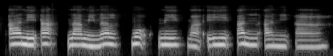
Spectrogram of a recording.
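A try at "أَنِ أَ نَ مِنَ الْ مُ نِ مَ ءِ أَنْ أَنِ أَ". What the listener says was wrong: Nah, supaya nggak nyeret, diputus seperti itu. Nah, makanya diputus saja kalau masih ada jeda nyeret itu nanti terbiasa terbawa pas ngaji. Ani a na udah berhenti aja. Ani a na minal mu ni ma i an ani an. Kalau ani a na minal na mi itu sudah kepanjangan.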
